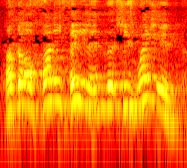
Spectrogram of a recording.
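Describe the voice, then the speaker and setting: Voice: mid-range voice, fairly quick, close to an everyday voice. A performer playing a hopeful, lovelorn young hero with exaggerated comic delivery in a live pantomime. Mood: elated, dreamy. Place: large holiday resort theatre stage. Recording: echoey theatre, loud music and crowd.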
